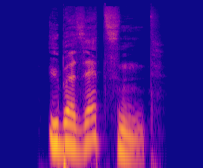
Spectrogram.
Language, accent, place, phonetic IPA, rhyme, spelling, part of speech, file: German, Germany, Berlin, [ˌyːbɐˈzɛt͡sn̩t], -ɛt͡sn̩t, übersetzend, verb, De-übersetzend.ogg
- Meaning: present participle of übersetzen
